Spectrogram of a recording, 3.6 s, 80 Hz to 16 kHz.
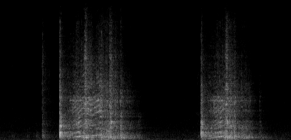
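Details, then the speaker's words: Toro Z5000 zero-turn, Kohler Courage engine blowing back through intake on exhaust stroke; valve cover off, turning over; two short strained uneven cranking bursts; intake valve found too tight with little clearance, previously worked on (red RTV). "it just seems really tight see see the clearance on that man this is just a tight intake valve"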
